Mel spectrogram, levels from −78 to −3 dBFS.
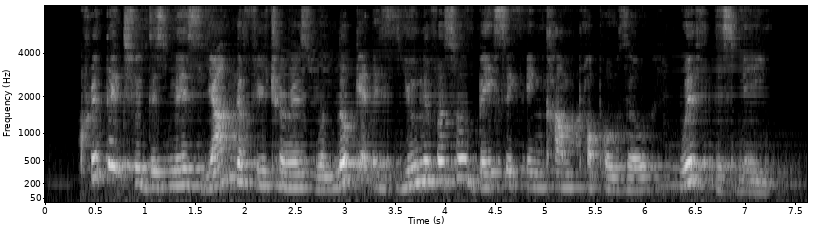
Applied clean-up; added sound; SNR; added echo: neural separator model SepFormer DNS4.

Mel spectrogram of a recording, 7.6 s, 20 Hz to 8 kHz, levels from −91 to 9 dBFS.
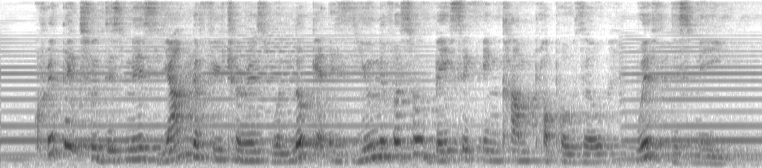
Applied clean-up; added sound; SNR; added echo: none; Bowed string instrument; 13 dB; reverberation time 1.8 s.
